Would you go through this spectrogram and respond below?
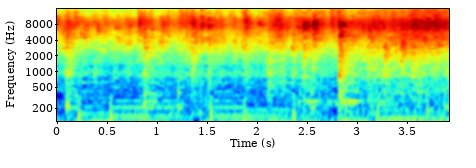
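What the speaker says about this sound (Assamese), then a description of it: "এতিয়া তেলটো অলপ কেঁচা হৈ থাকোঁতে ইয়াত আমি এতিয়া পিঁয়াজখিনি এড কৰি দিম" Finely chopped onions fry in hot oil, giving a steady, loud sizzle throughout, with repeated dull scraping knocks from stirring at a fairly even rhythm.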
